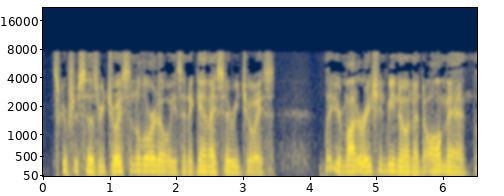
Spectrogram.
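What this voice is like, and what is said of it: Crackling, strained voice. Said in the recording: “my voice is starting to crackle here”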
